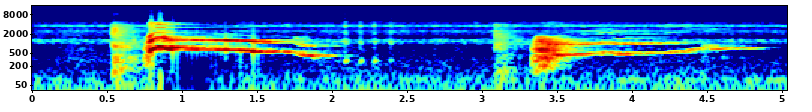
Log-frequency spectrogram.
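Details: Female pet dog howling and begging for her ball: two drawn-out, whiny howls, each starting high and sliding down in pitch with rich overtones, about two seconds apart, in a quiet room.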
